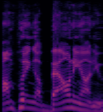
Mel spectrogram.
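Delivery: normal talking voice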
